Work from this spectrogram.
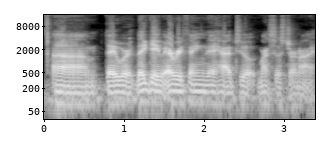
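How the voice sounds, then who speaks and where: Over noticeable background noise, a man with a Texan accent and a very deep, low pitch talks at a very fast pace. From Texas, Alvin near Houston. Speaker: farrier and shoeing school instructor. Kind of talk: casual interview.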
